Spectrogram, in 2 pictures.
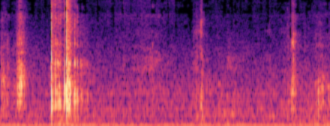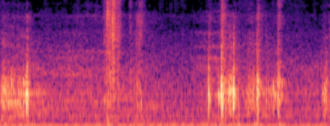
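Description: A plastic lunch box and its lid being handled: scattered light clicks and taps in several small clusters, the busiest about a second in and again between seven and eight seconds in.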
